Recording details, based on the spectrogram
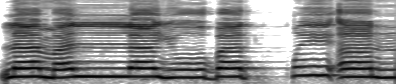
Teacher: तशदीद है, अन और फिर ना, दो बार अदा करना है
